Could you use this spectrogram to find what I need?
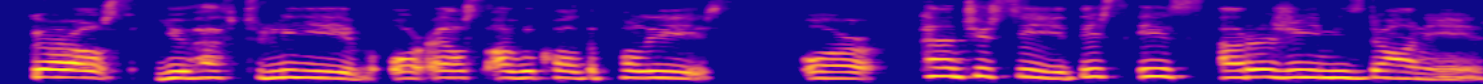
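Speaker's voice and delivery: mock shouting, toned down, mild and held back. Retelling how a factory guard yelled at the girls filming him, imitating him yelling. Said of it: "he was yelling".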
